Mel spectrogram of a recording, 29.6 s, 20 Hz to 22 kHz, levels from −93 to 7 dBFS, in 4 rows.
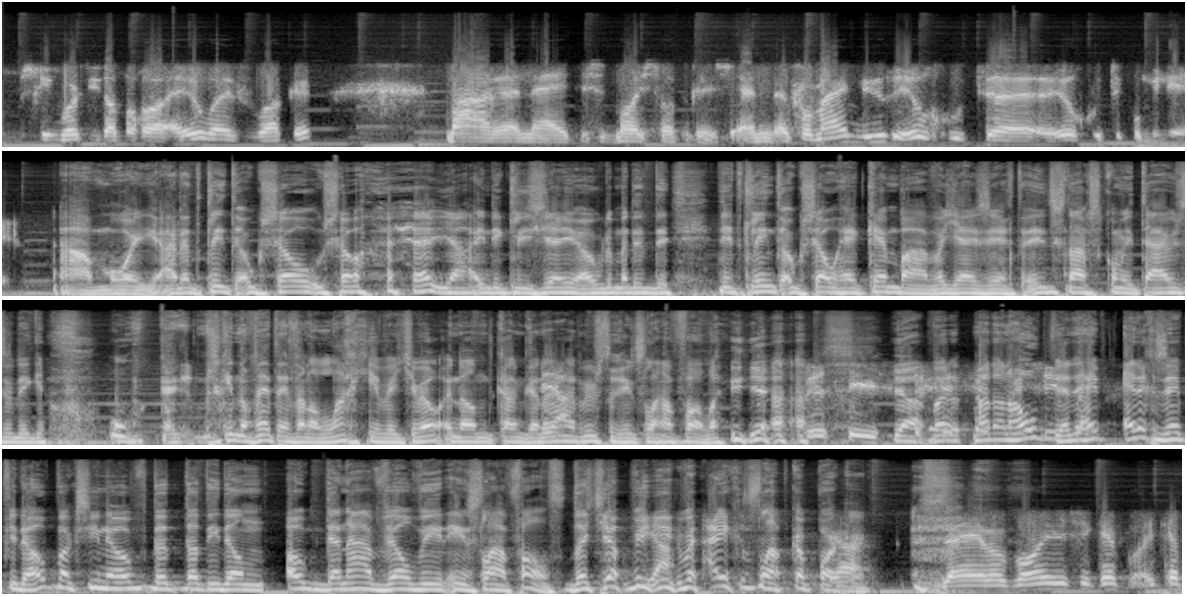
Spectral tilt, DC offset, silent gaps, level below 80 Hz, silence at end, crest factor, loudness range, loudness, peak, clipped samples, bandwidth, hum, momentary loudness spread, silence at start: -5 dB/octave; under 0.1%; none; -32 dBFS; 0 s; 12 dB; 2 LU; -13 LUFS; -2 dBFS; under 0.1%; 16.5 kHz; none; 5 LU; 0 s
